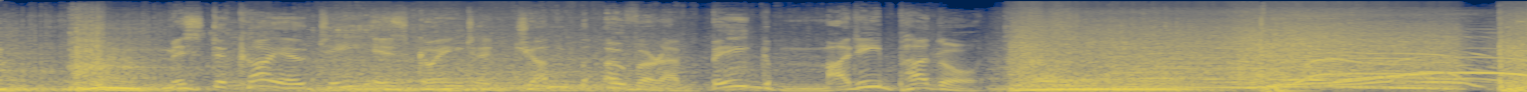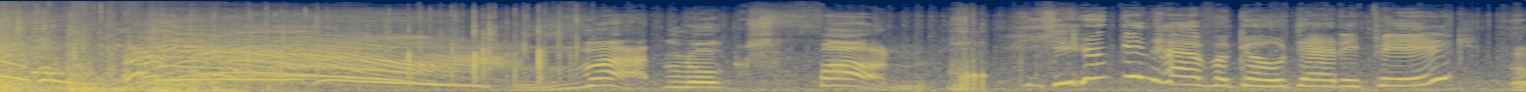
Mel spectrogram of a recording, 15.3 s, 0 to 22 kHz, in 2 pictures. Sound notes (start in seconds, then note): 6.6 crowd; 8.9 applause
